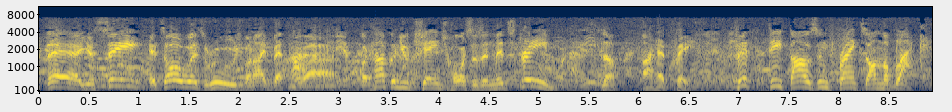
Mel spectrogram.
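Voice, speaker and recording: A man's voice: sits high, very animated, unhurried, crowd noise. A man playing a proud, indignant French viscount with a reckless gambling habit, in a haughty, theatrical old-time radio drama style. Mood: stubborn. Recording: muffled old radio recording, faint noise.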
